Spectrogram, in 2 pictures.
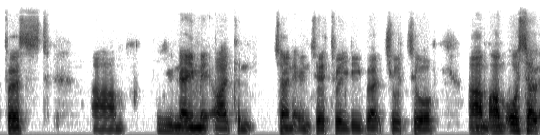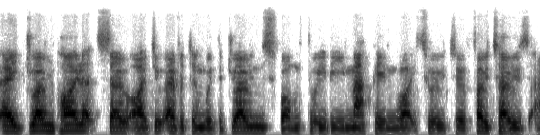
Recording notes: Online networking event over Zoom. Listen to the different business owners on the call.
